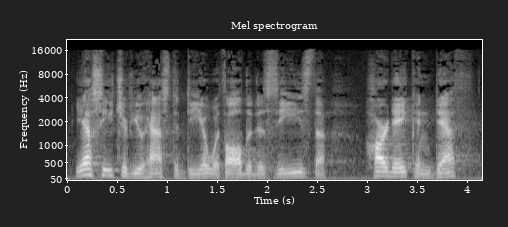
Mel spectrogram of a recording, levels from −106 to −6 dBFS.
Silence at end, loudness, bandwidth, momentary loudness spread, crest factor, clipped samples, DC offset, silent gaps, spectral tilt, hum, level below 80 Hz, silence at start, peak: 0.15 s; -26 LUFS; 16.5 kHz; 11 LU; 22 dB; under 0.1%; under 0.1%; none; -4 dB/octave; none; -58 dBFS; 0.1 s; -4 dBFS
